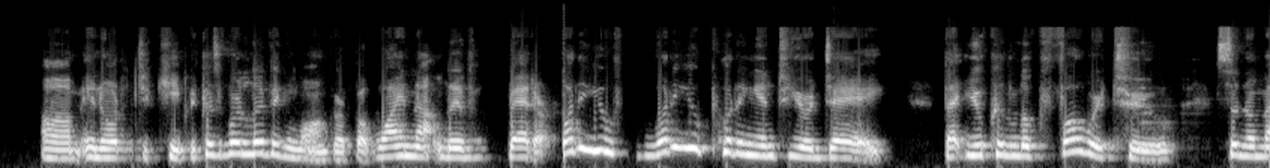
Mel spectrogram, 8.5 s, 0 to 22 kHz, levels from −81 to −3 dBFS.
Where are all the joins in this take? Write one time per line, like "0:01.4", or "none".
0:03.8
